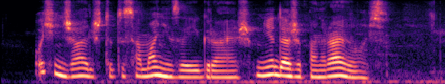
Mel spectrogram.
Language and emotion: Russian, sad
